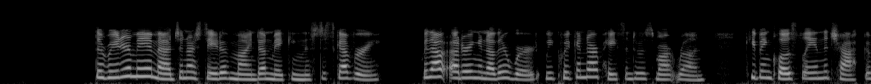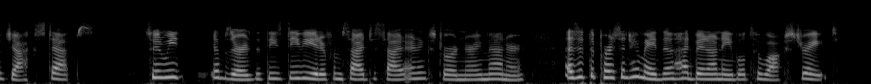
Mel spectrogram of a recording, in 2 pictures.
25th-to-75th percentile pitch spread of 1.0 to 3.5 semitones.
No: average, 4.2 semitones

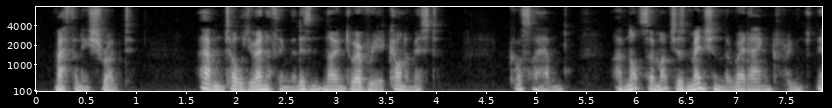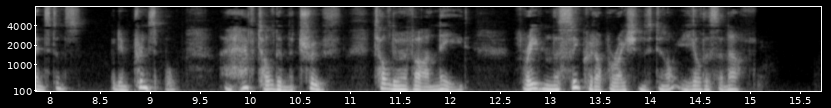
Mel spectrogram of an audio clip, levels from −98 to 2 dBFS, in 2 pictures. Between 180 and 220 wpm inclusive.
Yes: average, 200 wpm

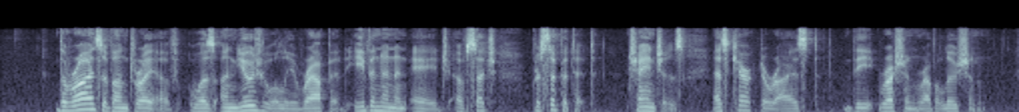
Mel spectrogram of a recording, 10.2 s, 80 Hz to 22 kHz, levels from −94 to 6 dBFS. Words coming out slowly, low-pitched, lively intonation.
No: slow, 120 wpm; low, 125 Hz; average, 3.4 semitones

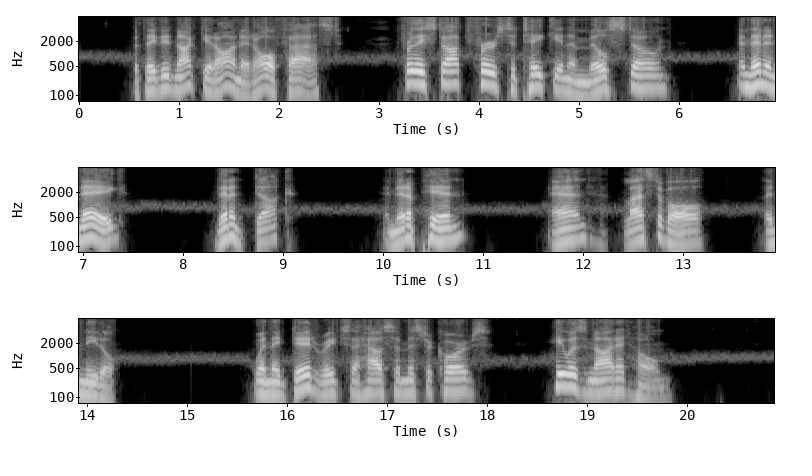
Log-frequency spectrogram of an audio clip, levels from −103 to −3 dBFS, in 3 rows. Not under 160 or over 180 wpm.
No: average, 150 wpm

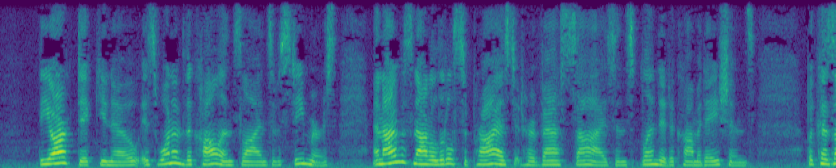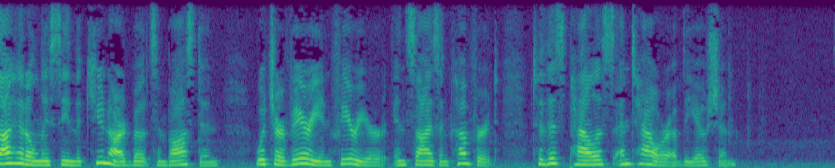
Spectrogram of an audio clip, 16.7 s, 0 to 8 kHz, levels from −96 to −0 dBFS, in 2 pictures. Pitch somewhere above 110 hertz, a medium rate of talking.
Yes: medium, 185 Hz; average, 185 wpm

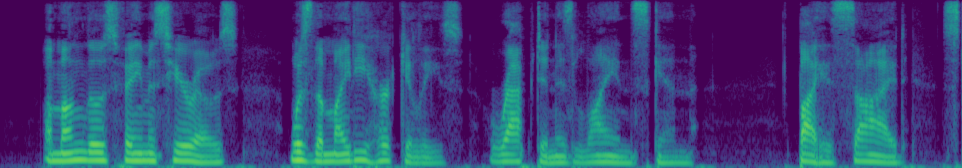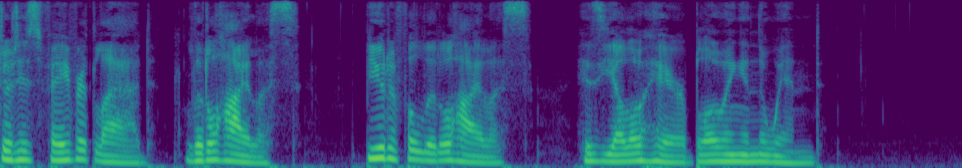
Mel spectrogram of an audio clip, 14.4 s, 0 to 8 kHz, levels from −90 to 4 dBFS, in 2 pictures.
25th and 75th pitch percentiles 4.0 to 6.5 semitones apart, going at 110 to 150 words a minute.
Yes: average, 4.5 semitones; slow, 135 wpm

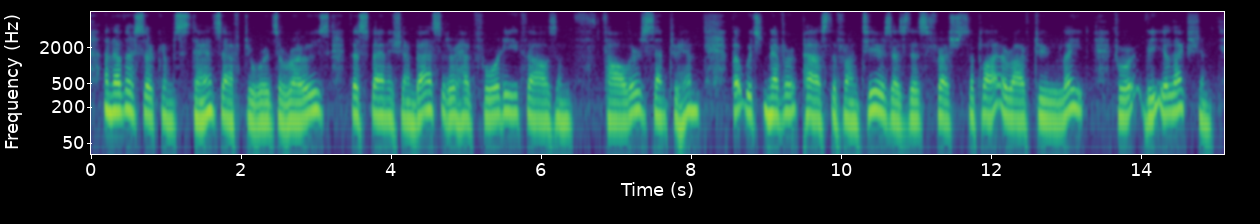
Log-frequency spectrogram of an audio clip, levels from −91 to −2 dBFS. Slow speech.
Yes: slow, 120 wpm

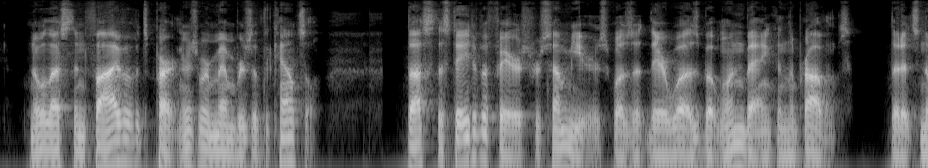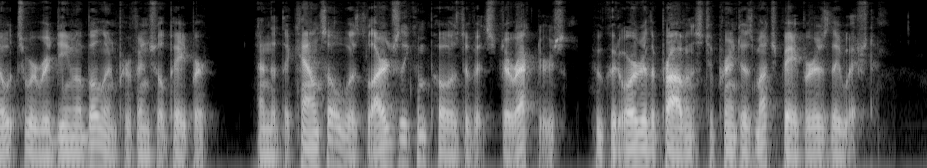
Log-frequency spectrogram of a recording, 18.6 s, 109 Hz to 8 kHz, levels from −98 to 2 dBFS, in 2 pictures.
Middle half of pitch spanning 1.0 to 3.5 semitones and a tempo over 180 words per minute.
No: average, 3.9 semitones; average, 195 wpm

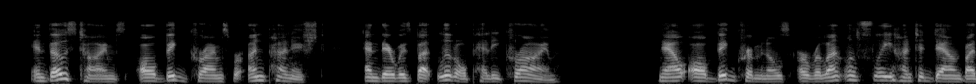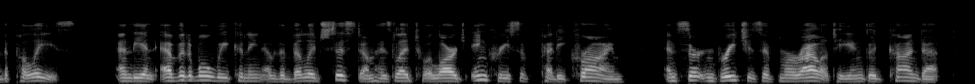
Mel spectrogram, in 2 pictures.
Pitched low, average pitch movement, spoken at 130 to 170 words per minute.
No: medium, 155 Hz; average, 3.5 semitones; average, 155 wpm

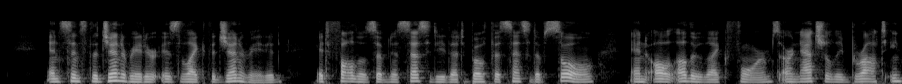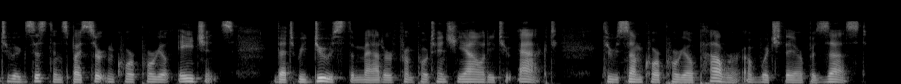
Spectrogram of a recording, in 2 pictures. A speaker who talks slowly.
No: average, 160 wpm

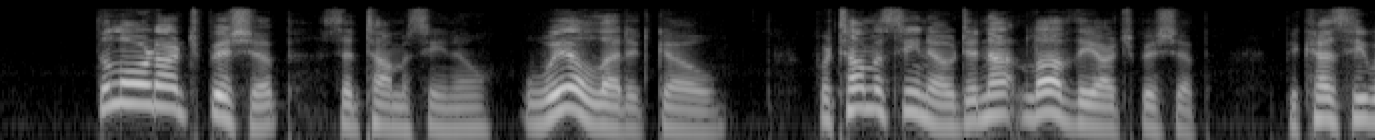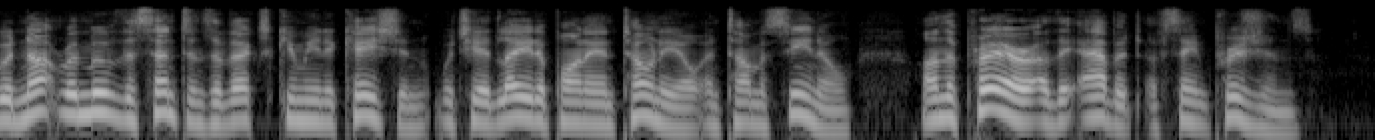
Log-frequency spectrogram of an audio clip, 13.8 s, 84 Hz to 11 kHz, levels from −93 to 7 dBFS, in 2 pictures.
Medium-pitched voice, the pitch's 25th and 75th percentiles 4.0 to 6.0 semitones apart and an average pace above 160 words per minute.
Yes: medium, 165 Hz; wide, 5.6 semitones; average, 185 wpm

